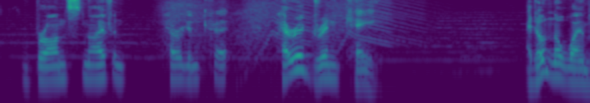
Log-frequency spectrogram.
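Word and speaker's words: Peregrin Quay: I also think it should be pronounced quay, but in the cutscenes they always pronounced it K.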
